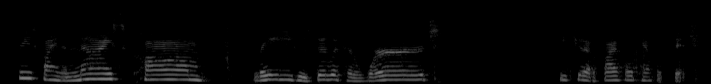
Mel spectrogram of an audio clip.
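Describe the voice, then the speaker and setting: A woman talks at a fairly slow pace and a fairly high pitch, with ordinary pitch variation and long, frequent pauses. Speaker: bookbinder. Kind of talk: craft demonstration. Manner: halting.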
